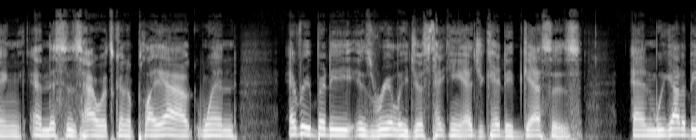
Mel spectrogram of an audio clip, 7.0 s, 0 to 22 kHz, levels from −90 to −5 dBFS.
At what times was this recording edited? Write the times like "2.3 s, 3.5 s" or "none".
none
